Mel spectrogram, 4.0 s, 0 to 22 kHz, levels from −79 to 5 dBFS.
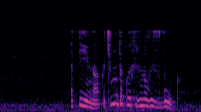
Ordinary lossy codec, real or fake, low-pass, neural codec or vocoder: none; fake; 7.2 kHz; codec, 16 kHz, 16 kbps, FreqCodec, smaller model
